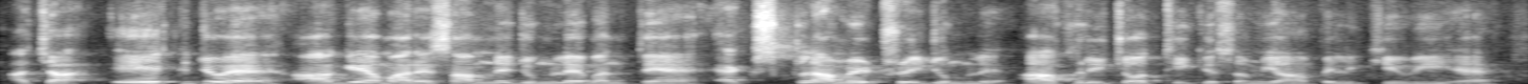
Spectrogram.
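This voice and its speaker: A man teaching an online English class, speaking slowly and repeating key words as he explains. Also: fairly high pitch, sharp tone, slight background noise.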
